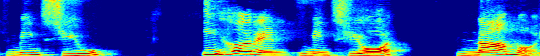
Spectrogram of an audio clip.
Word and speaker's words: Namen: Nama, you see the name spelling is the same, but the pronunciation is Nama.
